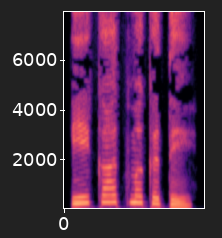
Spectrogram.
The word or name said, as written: ಏಕಾತ್ಮಕತೆ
